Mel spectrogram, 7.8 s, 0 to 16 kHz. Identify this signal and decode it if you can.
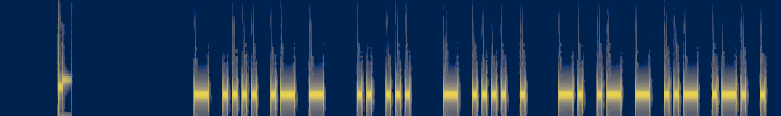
Morse code, heard as a keyed tone, about 25 wpm, 700 Hz. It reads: THAT IS THE NATURE
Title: Sentences from Top 1000 Words - Review Part 4 - 25wpm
